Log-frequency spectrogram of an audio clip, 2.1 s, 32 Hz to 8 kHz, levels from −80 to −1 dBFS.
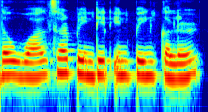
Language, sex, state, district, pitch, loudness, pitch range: English, female, Assam, Kamrup Metropolitan, 200 Hz, -14 LUFS, 190-200 Hz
